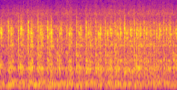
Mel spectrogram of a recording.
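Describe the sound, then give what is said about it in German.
A crawler bulldozer drives back and forth on a sandy construction site, its engine a steady, throbbing drone with rhythmic knocking pulses throughout. “Gerade fährt eine Raupe auf der Sandfläche hin und her.”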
